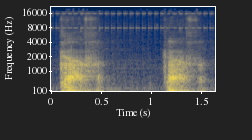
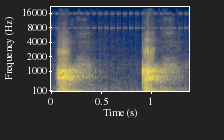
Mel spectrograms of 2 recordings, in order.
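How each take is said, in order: First: KAF with an ordinary K as in kite; regular K. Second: QAF with the K made at the back of the throat; deep back K. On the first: Teacher showing learners the letter, KAF with regular K. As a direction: keep the K of KAF forward and plain. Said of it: "a regular K sound as in kite". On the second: Teacher showing learners the letter, QAF with deep K. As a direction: pull the Q of QAF far back, dark vowel. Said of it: "a deep K sound made from the back of the throat". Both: Shown as a demonstration.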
